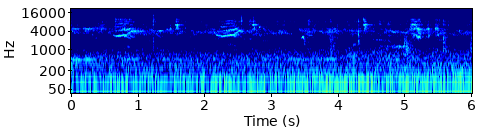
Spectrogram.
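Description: Quiet outdoor ambience: scattered faint bird chirps and short whistles over a low steady rumble.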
